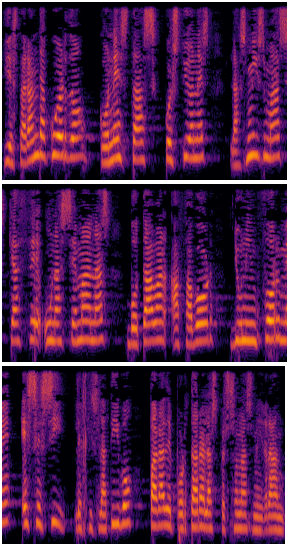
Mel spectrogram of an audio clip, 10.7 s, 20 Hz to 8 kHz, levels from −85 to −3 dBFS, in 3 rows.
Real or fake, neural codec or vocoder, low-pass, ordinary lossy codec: real; none; 7.2 kHz; none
